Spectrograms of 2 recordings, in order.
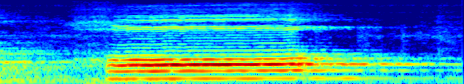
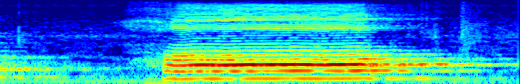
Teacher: خو گلا جہاں سے شروع ہو رہا ہے منہ کے اینڈ سے اور گلے کے سٹارٹ سے، خو موٹا کر کے پڑھیں گے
